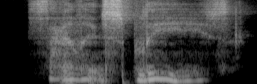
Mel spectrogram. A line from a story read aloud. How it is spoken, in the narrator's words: whispered the scientist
